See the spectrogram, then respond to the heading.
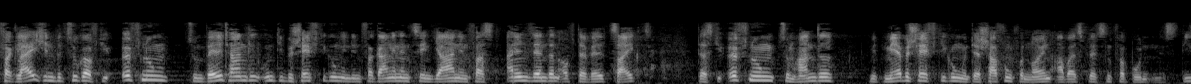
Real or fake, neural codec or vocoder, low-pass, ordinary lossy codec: real; none; 7.2 kHz; MP3, 32 kbps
